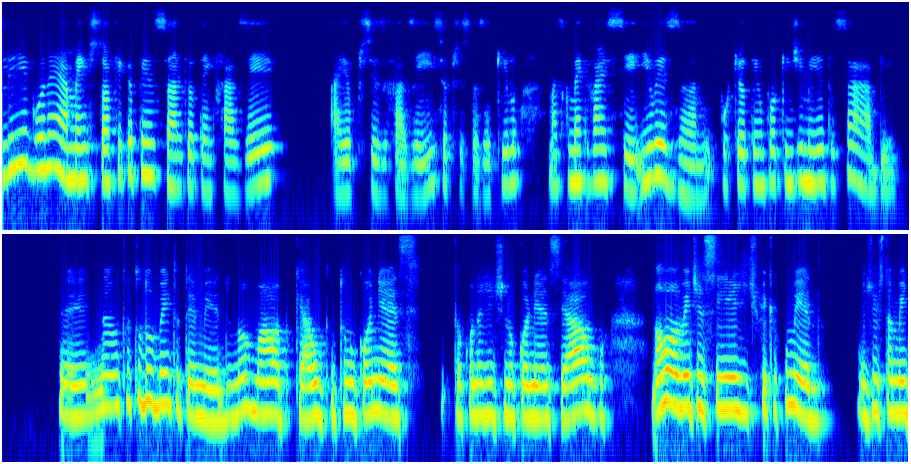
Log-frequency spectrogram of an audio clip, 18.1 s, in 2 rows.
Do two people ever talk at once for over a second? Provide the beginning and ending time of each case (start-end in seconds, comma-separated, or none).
none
